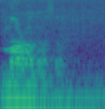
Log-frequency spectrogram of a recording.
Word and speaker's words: Maranatha: If you choose that word, say it as 4 syllables, Ma-ra-na-tha.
